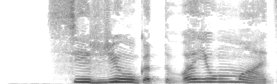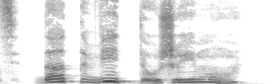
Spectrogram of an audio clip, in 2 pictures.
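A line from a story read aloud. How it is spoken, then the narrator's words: Hoarse parched wheeze. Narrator (Russian): Пересохшими от сушняка губами просипела я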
